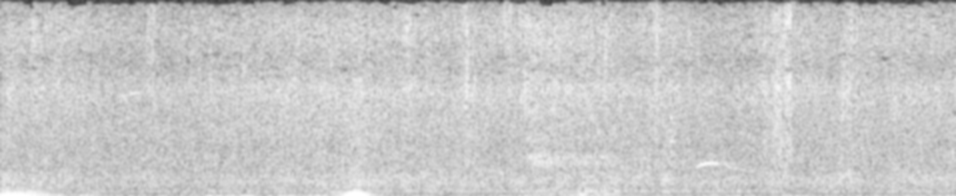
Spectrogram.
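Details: Bees feeding at a tray to prepare for winter in Central Illinois; a low, steady droning hum with brief louder swells, plus a short rising chirp near the end.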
